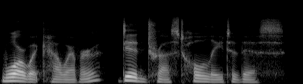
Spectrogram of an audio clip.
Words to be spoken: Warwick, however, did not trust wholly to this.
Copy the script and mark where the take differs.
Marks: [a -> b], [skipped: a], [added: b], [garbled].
Warwick, however, did [skipped: not] trust wholly to this.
